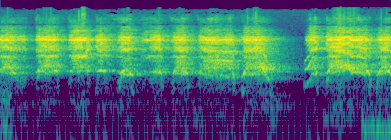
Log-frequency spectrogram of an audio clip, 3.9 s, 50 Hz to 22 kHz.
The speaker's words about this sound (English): Her voice, her screaming is very high pitched. It kind of sounds like a screech. And yet, it has enough vocabulary to last 45 minutes. Like, it's not just one kind of screech.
